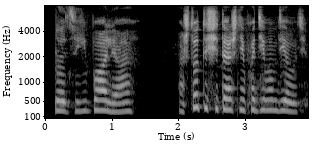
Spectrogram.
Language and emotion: Russian, angry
